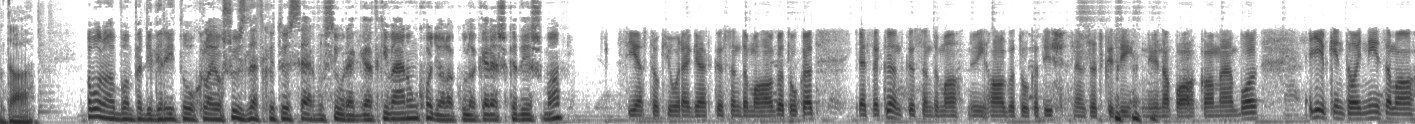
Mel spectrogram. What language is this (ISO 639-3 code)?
hun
